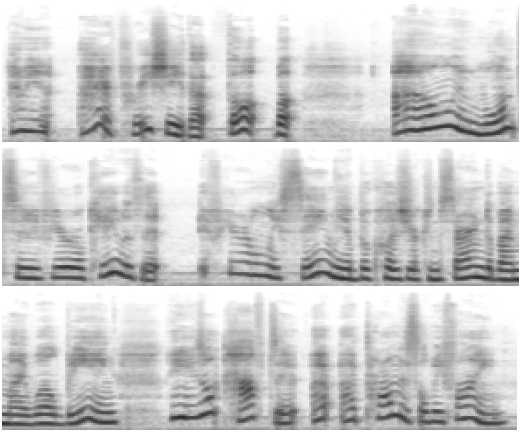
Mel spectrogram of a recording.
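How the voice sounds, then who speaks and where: Woman voicing a timid, high-pitched tiny haggis girl. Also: animated, moderate pace. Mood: hesitant, touched. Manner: hesitant, stammering, pleading. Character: tiny furry haggis girl, timid, apologetic, anxious scavenger. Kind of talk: ASMR roleplay acting, addressing the listener.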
